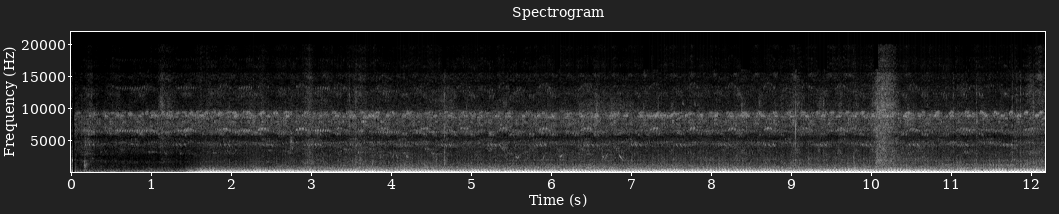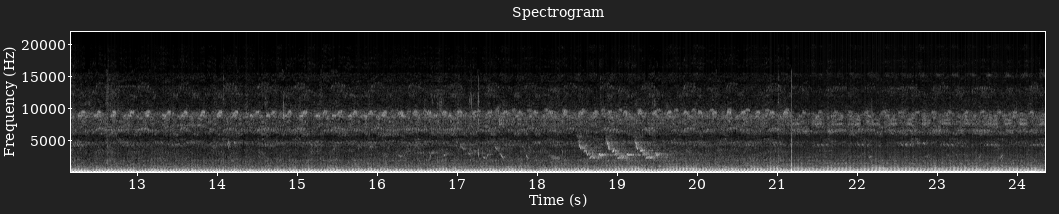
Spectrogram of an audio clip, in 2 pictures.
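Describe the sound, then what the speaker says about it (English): A 1987 Lennox Pulse furnace with a large muffler runs outside the house, a loud, steady low hum and throb that starts after a brief quiet moment and holds constant, with no one talking. "a viewer want to hear this 1987 Lennox Pulse from the outside because it's got a giant muffler on it and they're super noisy"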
